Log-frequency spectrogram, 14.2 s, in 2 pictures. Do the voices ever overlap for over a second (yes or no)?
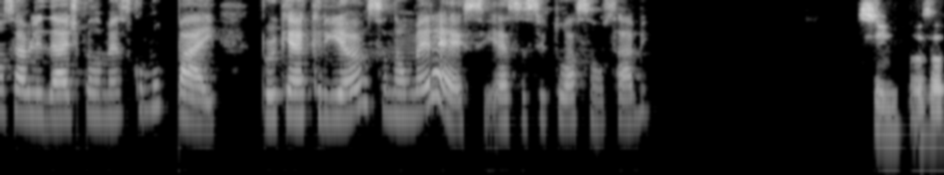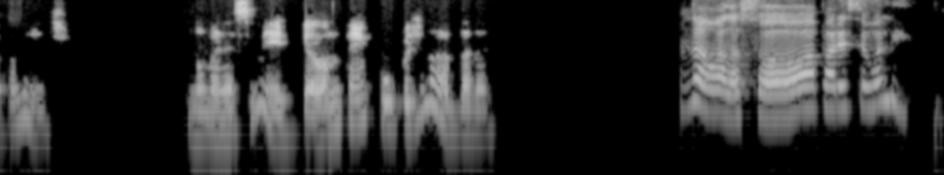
no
